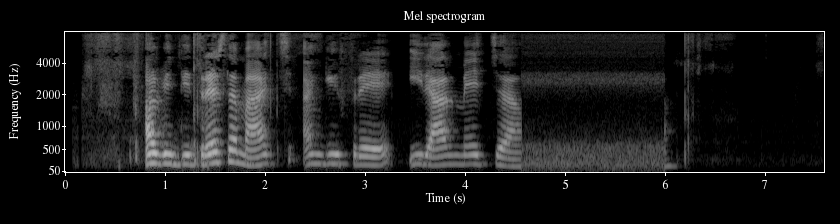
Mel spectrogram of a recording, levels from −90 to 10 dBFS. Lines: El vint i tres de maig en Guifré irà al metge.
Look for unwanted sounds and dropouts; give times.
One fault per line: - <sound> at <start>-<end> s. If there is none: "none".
none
